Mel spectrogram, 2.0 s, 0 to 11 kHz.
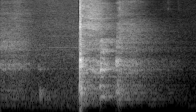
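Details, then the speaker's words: Adult coughing once, forcefully, in a quiet room from endless chest congestion that causes coughing 24 hours a day for weeks despite medications. There is no infection and it is not pneumonia this time. "the good news is unlike Beck at the beginning of the year when it turned into pneumonia this time there's no infection there's just this endless congestion that causes me to cop 24 hours a day"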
